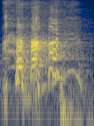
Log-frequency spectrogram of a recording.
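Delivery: high, loud burst of laughter. Real, not acted. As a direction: crack up at your own impression. Cracking up at own impression.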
